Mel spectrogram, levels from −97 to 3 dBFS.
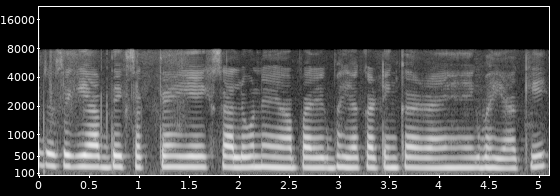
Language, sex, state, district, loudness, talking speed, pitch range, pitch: Hindi, female, Madhya Pradesh, Bhopal, -14 LUFS, 245 wpm, 235-250 Hz, 240 Hz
